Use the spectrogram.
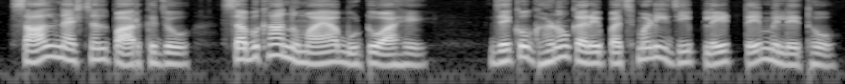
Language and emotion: Sindhi, neutral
